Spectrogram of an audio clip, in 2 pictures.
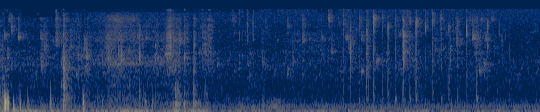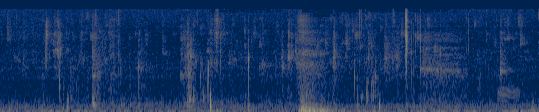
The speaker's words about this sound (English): I need to take a drink of water.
